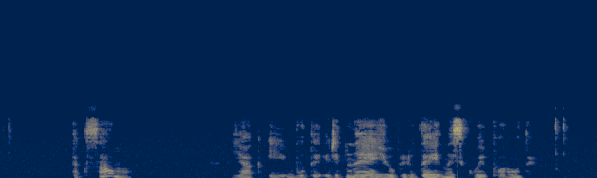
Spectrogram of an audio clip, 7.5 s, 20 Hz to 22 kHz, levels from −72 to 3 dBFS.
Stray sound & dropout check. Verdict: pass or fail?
pass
